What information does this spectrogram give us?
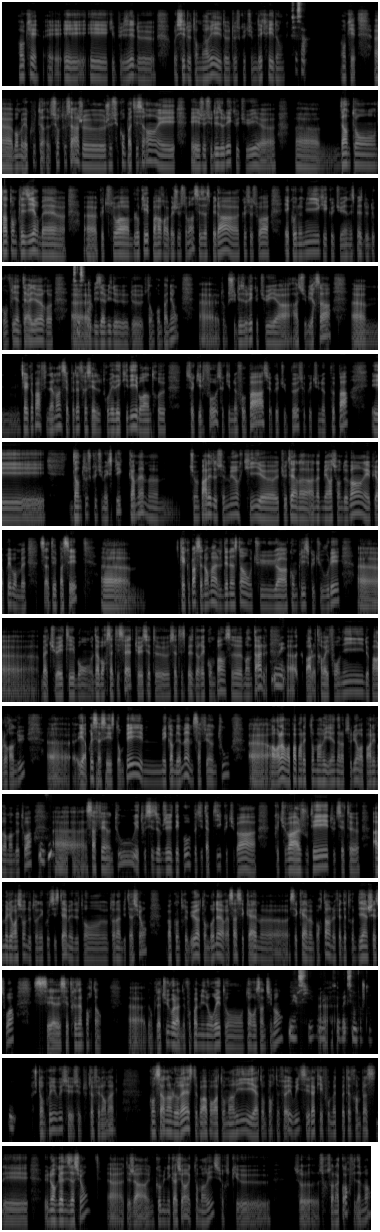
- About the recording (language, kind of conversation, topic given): French, advice, Comment reconnaître les situations qui déclenchent mes envies et éviter qu’elles prennent le dessus ?
- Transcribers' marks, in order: other background noise; drawn out: "Hem"; stressed: "peux"; drawn out: "Et"; drawn out: "Hem"; drawn out: "heu"; stressed: "bien"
